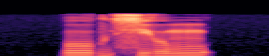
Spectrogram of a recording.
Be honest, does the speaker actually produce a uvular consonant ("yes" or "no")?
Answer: no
